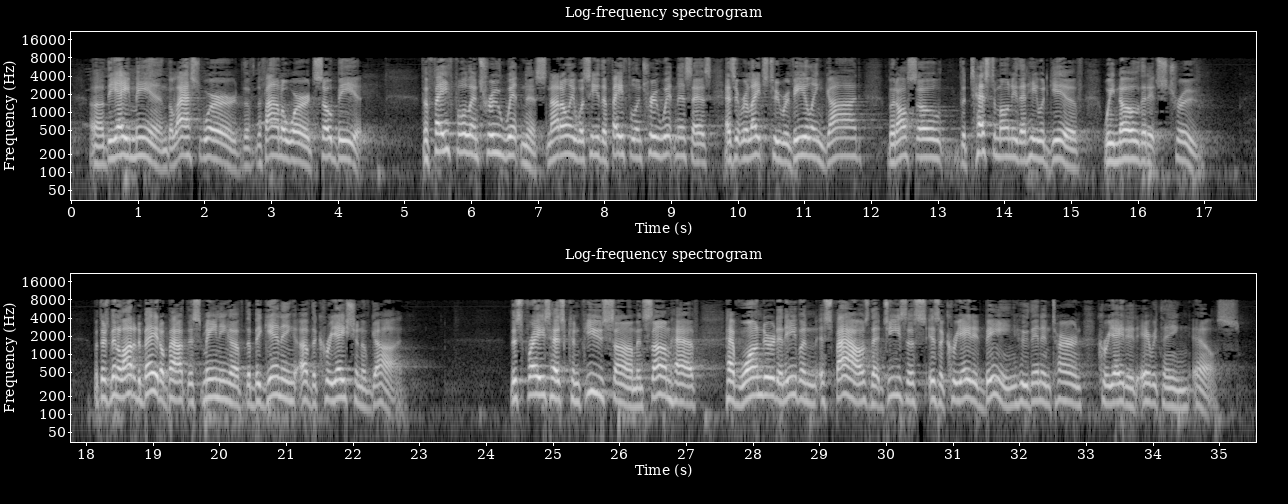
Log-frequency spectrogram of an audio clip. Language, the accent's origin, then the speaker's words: English; Texas, United States; Many of you know that I grew up in West Texas. The last place I lived in Texas was when we were in Cahoma, Texas, 10 miles outside of Big Spring.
